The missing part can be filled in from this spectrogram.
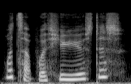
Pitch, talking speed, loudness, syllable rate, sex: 255 Hz, 230 wpm, -15 LUFS, 5.7 syllables/s, female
